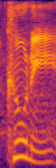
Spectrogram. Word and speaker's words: Cooney: Jennings Cooney is the correct pronunciation.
